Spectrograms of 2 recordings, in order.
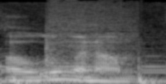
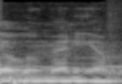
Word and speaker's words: aluminum: How do you pronounce aluminum? Aluminum or aluminium? Is that... British people say aluminium, don't they? I say aluminum.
